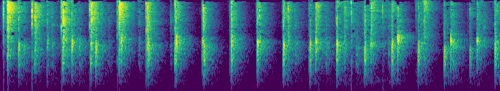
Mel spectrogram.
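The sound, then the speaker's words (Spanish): Steady hand clapping, a brisk series of sharp, bright claps at a fairly regular rhythm lasting the whole stretch, like a small group applauding, with no talking over it. “Un aplauso, claro que sí.”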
